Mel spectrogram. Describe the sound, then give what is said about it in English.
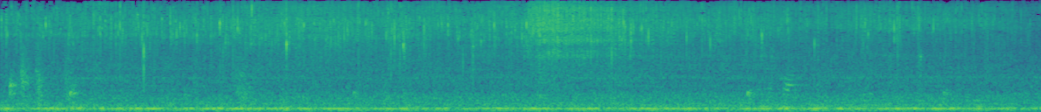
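Squash frying in cold butter in a cast iron pan gives a soft, continuous sizzling hiss over a low steady hum, swelling a little partway through. “you go in with the cold butter in the pan and go right in with your squash.”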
